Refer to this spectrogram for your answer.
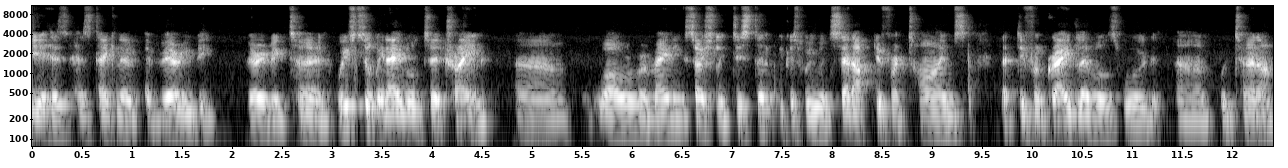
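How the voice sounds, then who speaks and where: In an Australian accent, a man talks at a medium pitch and a moderate pace. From Australia, rural Queensland. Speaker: school athletics director. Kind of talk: podcast interview.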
